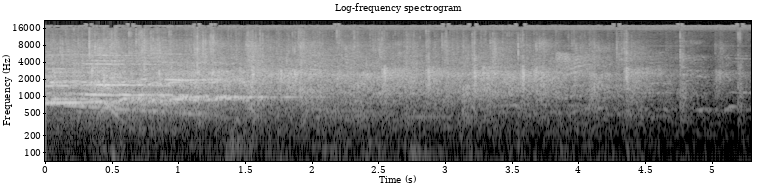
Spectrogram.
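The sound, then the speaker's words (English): A crowd bursts into applause and cheering for a team, with shrill high-pitched voices rising over dense clapping that gradually fades as it goes on. “I think we should give them Morph a big cheer.”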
